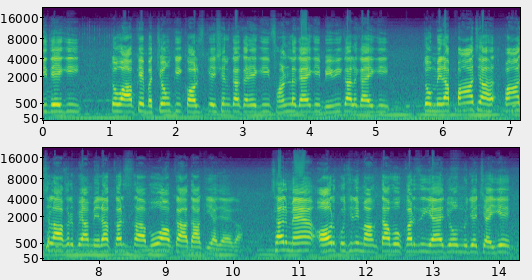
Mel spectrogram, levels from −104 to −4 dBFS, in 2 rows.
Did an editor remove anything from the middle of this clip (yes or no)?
no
